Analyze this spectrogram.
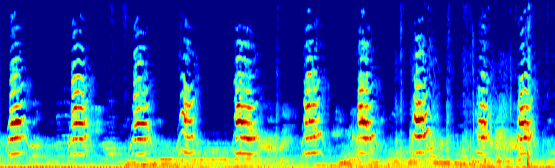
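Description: A very young kitten meowing: short, high-pitched cries repeated about once a second.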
